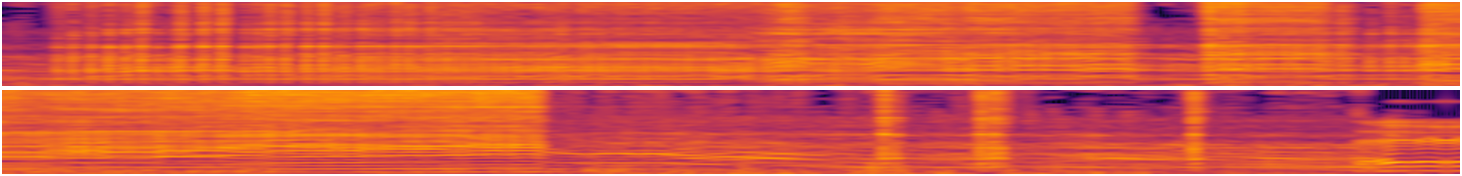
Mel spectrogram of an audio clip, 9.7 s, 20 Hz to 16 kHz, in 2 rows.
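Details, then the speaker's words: 1986 Kawasaki KX125 two-stroke after a loose carburetor part was tightened and the float height fixed, now running a little leaner: crisp, clean revving up and down, firing evenly, responsive, with no bogging; runs as it should, if a little loud. "oh baby that sounds a lot better [Music] let's see oh yeah there we go that's how it's supposed to run it's a little loud it's okay"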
